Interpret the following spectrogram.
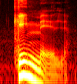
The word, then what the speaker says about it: gimel: G, g, gimel.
